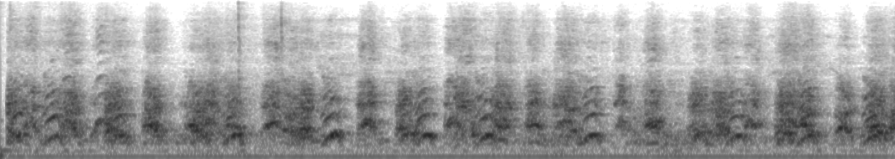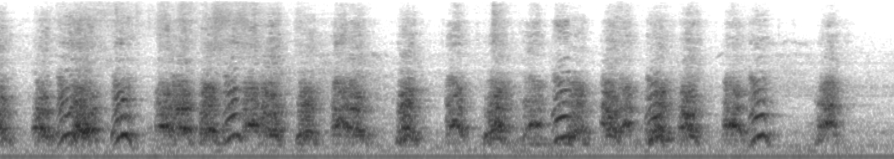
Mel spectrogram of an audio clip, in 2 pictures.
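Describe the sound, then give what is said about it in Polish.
Several dogs bark and yip continuously in a rapid, overlapping chorus, with occasional whimpers, fairly loud over a steady low hum throughout, from a video clip of dogs. “Pamiętacie, jak najpierw puszczę wam mm, tę pierwszą e, wersję, na której pieski sobie mm, szczekają.”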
